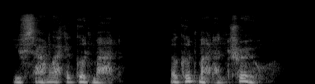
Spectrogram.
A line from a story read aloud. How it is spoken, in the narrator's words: The voice whispered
